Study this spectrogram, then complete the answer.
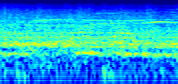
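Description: Steady crowd roar in a basketball arena at a West Virginia Mountaineers game, broad cheering and scattered whoops sustained evenly with no break.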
